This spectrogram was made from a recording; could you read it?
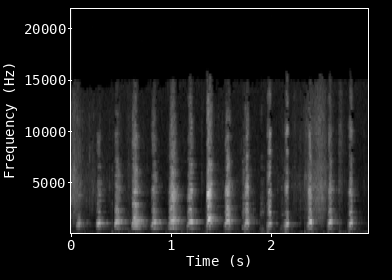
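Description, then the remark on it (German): Chickens cluck steadily in a henhouse, a quick run of about fifteen short, overlapping clucks with no voices. “So, jetzt sind wir hier an so einer Art Hühnerstall.”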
